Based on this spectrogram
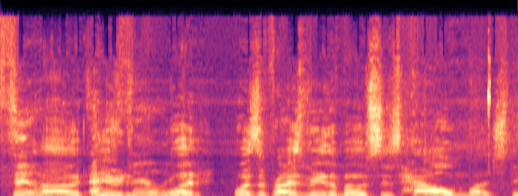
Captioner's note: laughing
